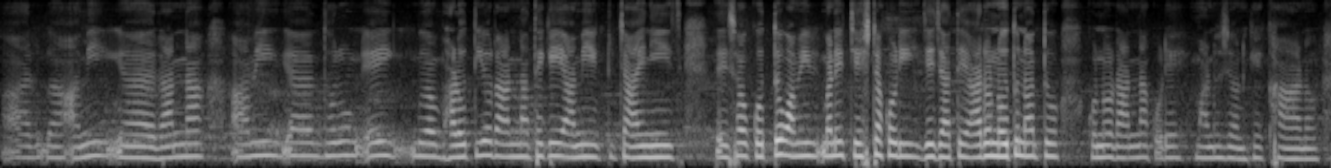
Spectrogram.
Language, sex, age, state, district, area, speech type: Bengali, female, 45-60, West Bengal, Purba Bardhaman, urban, spontaneous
